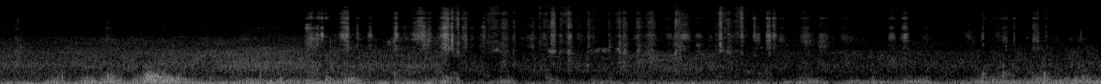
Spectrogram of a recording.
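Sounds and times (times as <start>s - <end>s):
low wind rumble: 0.0s - 11.0s
handling noise on camera: 3.0s - 11.0s.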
